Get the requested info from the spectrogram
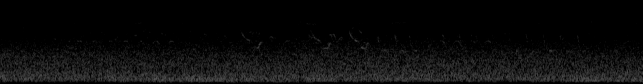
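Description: Steady background hiss of outdoor ambience, with a few short, faint bird chirps around the middle.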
